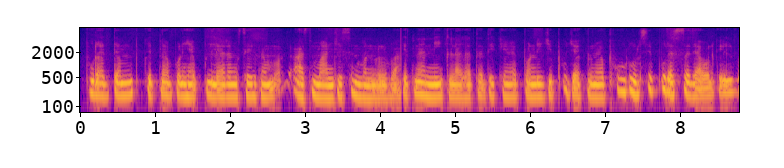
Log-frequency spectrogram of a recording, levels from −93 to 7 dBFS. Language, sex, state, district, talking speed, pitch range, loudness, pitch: Hindi, male, Uttar Pradesh, Varanasi, 190 wpm, 170-195 Hz, -15 LUFS, 175 Hz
